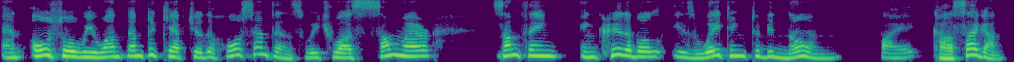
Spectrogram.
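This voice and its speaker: Mellow-voiced woman. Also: mid-range voice. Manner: halting non-native English with frequent pauses. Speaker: amateur radio presenter. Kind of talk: informal slide presentation.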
